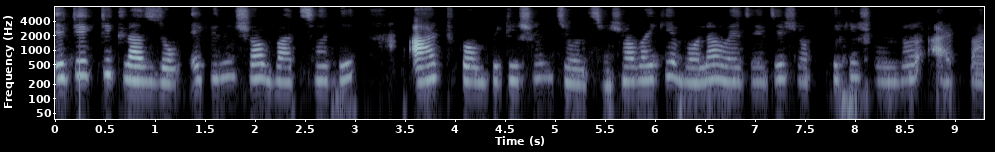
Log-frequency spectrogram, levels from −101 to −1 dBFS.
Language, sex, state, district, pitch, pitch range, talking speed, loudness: Bengali, female, West Bengal, Jalpaiguri, 235 Hz, 225-255 Hz, 110 wpm, -42 LUFS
